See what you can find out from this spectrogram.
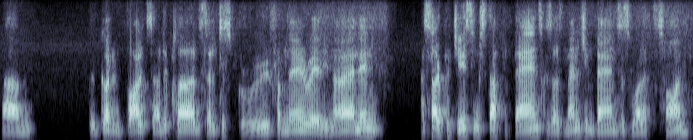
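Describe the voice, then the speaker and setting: A man's voice: lowish voice, moderate pace, mellow, highs cut off. A middle-aged man from South Africa, a DJ and producer, answering interview questions in a rambling way, repeating words and laughing often.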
